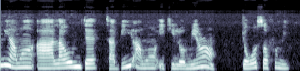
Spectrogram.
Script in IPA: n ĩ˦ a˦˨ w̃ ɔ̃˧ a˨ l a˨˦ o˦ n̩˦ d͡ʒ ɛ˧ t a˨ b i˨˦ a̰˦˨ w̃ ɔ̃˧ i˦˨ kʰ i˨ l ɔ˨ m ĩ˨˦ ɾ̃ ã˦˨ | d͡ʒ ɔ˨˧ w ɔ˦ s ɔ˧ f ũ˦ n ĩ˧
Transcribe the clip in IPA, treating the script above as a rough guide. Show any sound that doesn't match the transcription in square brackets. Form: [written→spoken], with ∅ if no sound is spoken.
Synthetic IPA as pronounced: n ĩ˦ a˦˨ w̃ ɔ̃˧ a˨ l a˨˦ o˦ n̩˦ d͡ʒ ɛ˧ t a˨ b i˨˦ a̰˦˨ w̃ ɔ̃˧ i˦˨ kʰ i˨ l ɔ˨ m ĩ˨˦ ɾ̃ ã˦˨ | d͡ʒ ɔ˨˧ w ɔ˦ s ɔ˧ f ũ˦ [n→m] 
